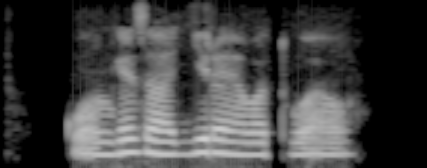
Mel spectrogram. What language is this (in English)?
Swahili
